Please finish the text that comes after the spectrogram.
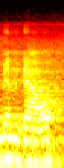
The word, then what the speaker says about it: Mindanao: How you pronounce that? Mindanao?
